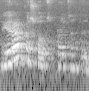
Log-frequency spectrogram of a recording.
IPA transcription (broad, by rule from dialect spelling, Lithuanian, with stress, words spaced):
ɪˈrɐ kɐʃˈkoːks ˈproːt͡sʲɛntɐs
